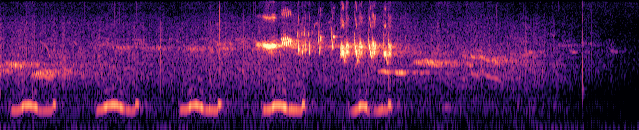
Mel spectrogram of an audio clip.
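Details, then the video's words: A shy stock dove in a British woodland, singing February to early July, gives its musical, not loud song: five soft, low, wavering double coos less than a second apart, with fainter bird calls behind. "The shy stock dove has a musical, not loud song that fits the woodland scene very well and is quite persistent from February to early July."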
